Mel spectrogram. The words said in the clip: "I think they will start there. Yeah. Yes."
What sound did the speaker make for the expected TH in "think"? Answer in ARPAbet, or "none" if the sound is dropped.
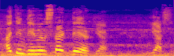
T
